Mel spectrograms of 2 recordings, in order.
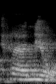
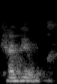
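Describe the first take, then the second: First: The first syllable sounds like 'care'. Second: The first syllable sounds like 'cam'. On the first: The speaker calls it wrong. "not cameo, huh? Not C A R E M E O" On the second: The speaker calls it right. "the word cameo"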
